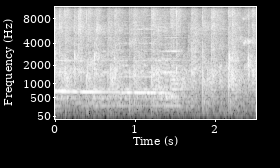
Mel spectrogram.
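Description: A banjo rings out with a held chord.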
